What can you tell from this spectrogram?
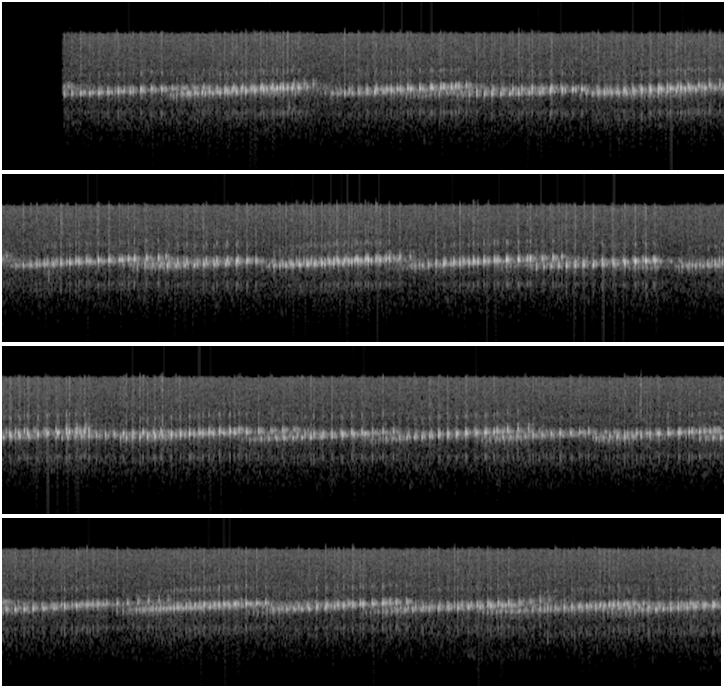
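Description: Frog chorus: many frogs calling over one another, each call a pulsed trill rising in pitch and lasting about a second, repeating roughly once a second. It starts abruptly about half a second in.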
